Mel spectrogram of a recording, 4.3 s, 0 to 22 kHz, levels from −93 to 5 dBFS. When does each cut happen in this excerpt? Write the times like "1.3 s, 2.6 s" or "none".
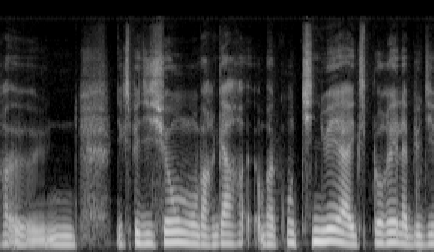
none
